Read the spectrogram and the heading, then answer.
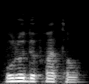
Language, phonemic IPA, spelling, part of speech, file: French, /ʁu.lo d‿pʁɛ̃.tɑ̃/, rouleau de printemps, noun, Fr-rouleau de printemps.ogg
- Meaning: 1. summer roll, Vietnamese spring roll 2. Chinese spring roll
